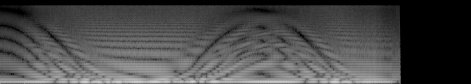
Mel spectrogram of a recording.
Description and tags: burg guillaume 2012 13 son3
Lightsaber sound
Cheminement :
Dent de scie (Fréquence 120 Hz, Amplitude 0.4) + Phaser (10 phases)
Puis duplication de la piste + décalage de la piste 2 (glissement temporel) + Phaser (11 phases)
Puis pour les deux pistes : Amplification (-5 puis -2.2) + Outil de niveau + Ajout d’un silence à la fin
Typologie :
Continu varié
Morphologie :
Masse : groupe de sons
Timbre : froid, mouvant
Grain : rugueux, métallique
Allure : écho et vibrato
Dynamique : Attaque abrupte (effet désiré d’un sabre qui s’enclenche) et relativement violente
short, lightsaber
